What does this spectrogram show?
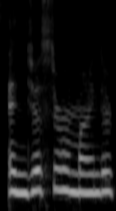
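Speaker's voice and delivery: ordinary talk, nothing marked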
